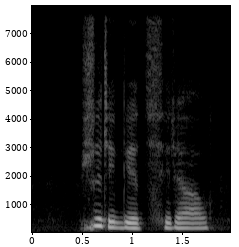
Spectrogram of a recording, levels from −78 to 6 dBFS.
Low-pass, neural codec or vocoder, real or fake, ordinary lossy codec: none; codec, 16 kHz, 1 kbps, FunCodec, trained on Chinese and English, 50 frames a second; fake; none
